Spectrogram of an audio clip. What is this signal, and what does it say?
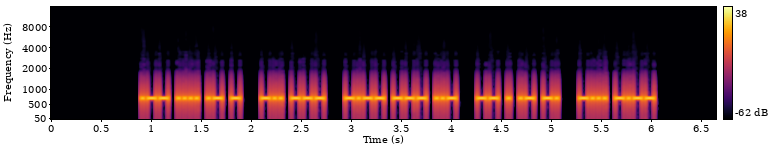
Morse code, heard as a keyed tone, about 40 wpm, 700 Hz. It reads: WHAT DO YOU MEAN BY
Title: Sets of 5 Words 40wpm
